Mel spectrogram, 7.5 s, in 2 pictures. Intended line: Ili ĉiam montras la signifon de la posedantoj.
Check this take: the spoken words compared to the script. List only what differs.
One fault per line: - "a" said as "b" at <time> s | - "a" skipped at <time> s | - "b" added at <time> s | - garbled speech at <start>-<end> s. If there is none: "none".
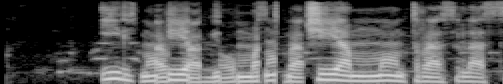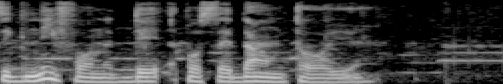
- garbled speech at 1.0-2.3 s
- "la" skipped at 4.9 s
